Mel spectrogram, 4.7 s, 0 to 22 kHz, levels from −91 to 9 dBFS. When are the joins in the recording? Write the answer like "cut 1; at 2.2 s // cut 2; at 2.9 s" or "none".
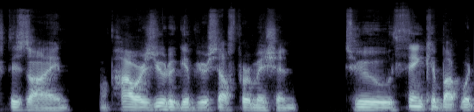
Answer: cut 1; at 1.1 s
